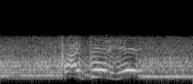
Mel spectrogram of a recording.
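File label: aircraft damaged mood high, speech English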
